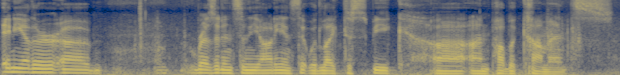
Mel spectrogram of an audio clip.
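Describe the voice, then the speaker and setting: A man chairing a public meeting, speaking haltingly in procedural phrases. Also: on the low side, steady tone. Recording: noisy room, somewhat distant.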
